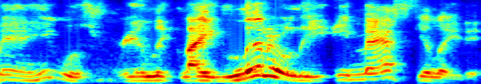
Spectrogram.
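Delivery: plain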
